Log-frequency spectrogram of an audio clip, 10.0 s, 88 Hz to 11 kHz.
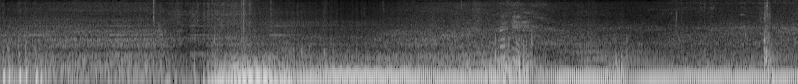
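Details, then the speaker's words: Mini Cooper R53 after new spark plugs for cutting out and misfiring: engine catches and settles into a steady idle with clean blips, running evenly with no stumbles. "Well, it seems better. Seems a little happier."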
